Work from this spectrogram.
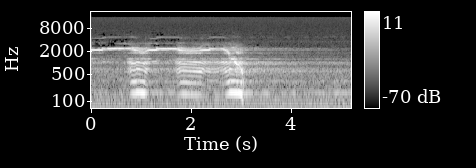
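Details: An elk near a lake bugles: a high sustained whistle over a series of deeper grunting pulses, three bursts in about three seconds. The call ends in a sharp downward slide, followed by quiet low background noise.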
